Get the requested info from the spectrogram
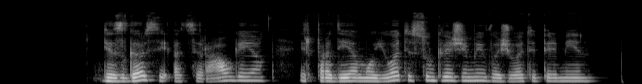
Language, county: Lithuanian, Vilnius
